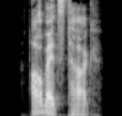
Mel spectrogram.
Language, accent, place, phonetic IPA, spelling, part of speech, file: German, Germany, Berlin, [ˈaʁbaɪ̯t͡sˌtaːk], Arbeitstag, noun, De-Arbeitstag.ogg
- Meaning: workday, working day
